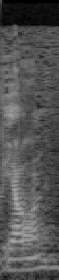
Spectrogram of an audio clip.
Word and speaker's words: Bjelland: And my name is Bjelland, B-J-E-L-L-A-N-D. BJ is Scandinavian, Yeah, so good.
